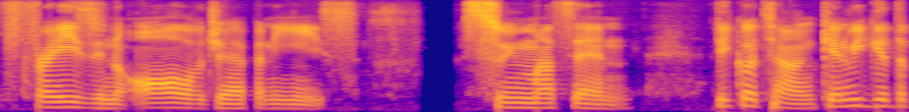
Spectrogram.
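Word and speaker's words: すみません: It just so happens that some Japanese are pronouncing this phrase sumimasen as suimasen. It may sound same to you, but basically the mi sound becomes I sound.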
